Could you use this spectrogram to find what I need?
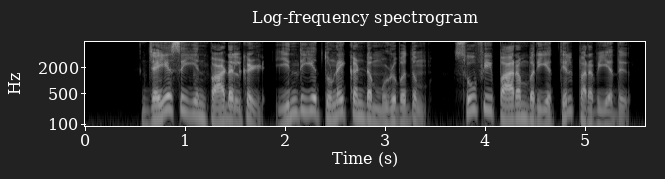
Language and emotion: Tamil, neutral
